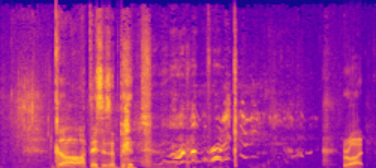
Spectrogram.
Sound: laughing

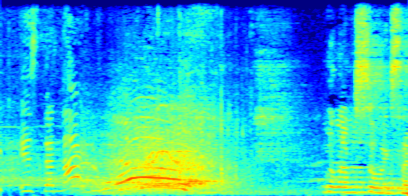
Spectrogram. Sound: cheering

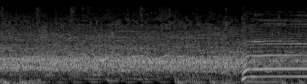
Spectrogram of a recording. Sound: cheering

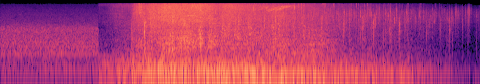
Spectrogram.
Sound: logo crackling

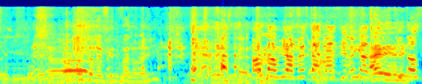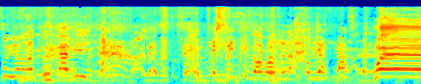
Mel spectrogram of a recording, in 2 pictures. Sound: laughs

